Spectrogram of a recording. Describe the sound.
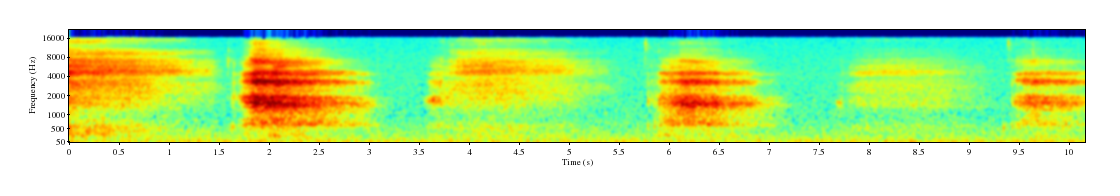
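Slow deep breathing from a group doing a breathing exercise: a few long, airy inhales and exhales that swell and fade, fairly faint, with no talking.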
